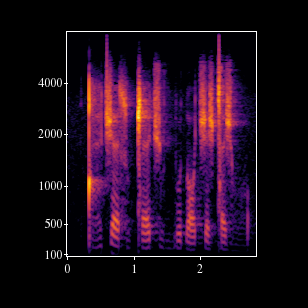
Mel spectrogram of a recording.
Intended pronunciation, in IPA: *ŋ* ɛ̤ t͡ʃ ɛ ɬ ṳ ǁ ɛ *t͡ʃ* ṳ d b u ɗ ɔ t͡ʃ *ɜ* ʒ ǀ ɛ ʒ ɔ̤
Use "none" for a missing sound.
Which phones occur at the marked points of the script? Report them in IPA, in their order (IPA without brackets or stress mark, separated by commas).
ǃ, t͡ʃ, ɛ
